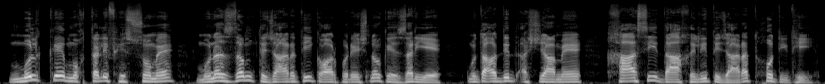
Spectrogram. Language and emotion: Urdu, neutral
